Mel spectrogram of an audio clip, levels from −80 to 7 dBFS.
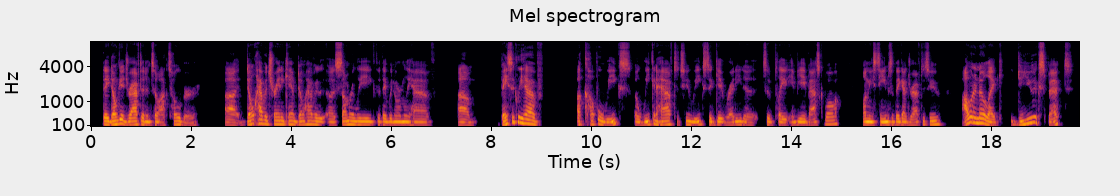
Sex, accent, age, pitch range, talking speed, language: male, American, 20-39, 110-130 Hz, 185 wpm, English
